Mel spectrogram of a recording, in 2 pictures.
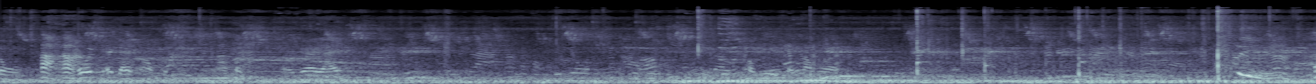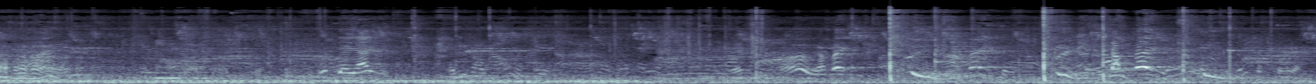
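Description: Adult men and women call out and chat nearby outdoors.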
